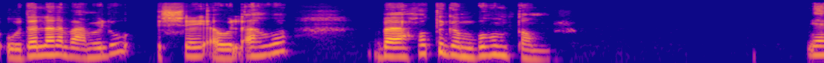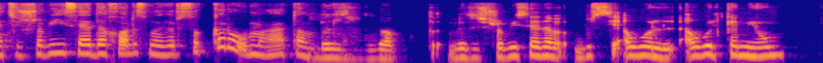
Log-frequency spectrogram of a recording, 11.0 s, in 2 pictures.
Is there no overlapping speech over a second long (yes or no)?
yes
